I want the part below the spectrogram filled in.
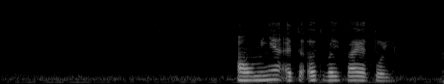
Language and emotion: Russian, neutral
